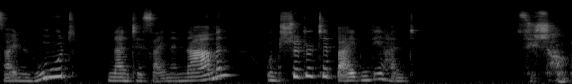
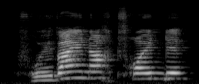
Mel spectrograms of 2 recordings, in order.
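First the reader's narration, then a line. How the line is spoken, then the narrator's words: Calling out. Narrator (German): rief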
